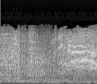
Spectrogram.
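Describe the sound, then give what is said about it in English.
A large crowd counts aloud together in a flat, monotonous rhythm as each noble's head falls from the guillotine during the Reign of Terror, a dense and fairly loud wall of many voices that stays steady throughout. “The dripping blade rises and falls, and the crowd counts in monotonous rhythm as each noble head rolls to the ground.”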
